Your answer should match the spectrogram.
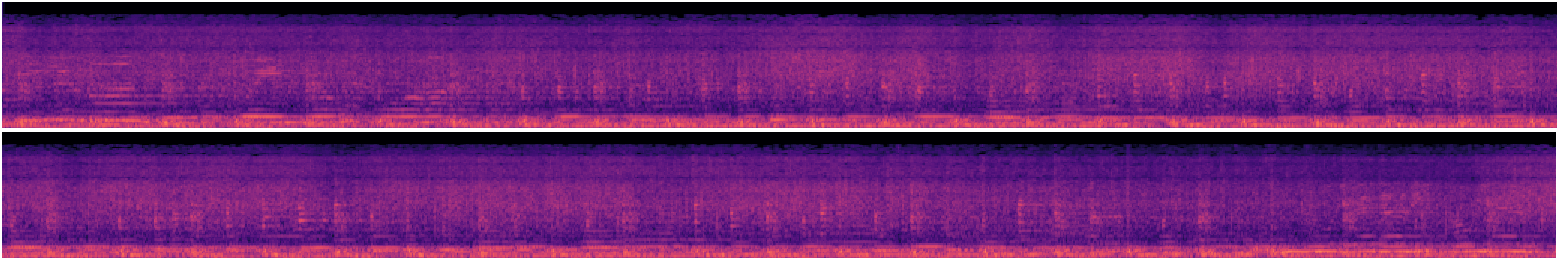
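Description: Water jets of a floor-level dry fountain spraying and splashing down, a steady hiss, with music playing over it.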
